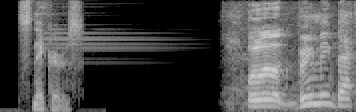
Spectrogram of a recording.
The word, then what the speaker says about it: Snickers: my years of experience many non-native speakers tend to pronounce this word as sneakers however sneakers are sport shoes in this word the middle sound should be short like in the word it so it's not sneakers it is Snickers well look bring me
